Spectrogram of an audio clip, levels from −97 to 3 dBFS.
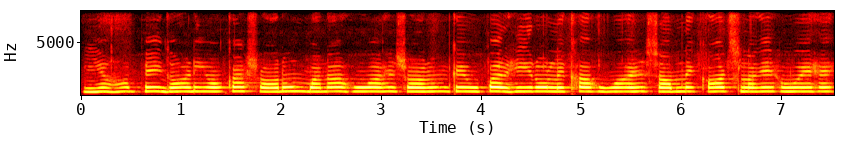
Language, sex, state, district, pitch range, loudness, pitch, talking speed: Urdu, female, Bihar, Saharsa, 375-390 Hz, -15 LUFS, 380 Hz, 175 wpm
